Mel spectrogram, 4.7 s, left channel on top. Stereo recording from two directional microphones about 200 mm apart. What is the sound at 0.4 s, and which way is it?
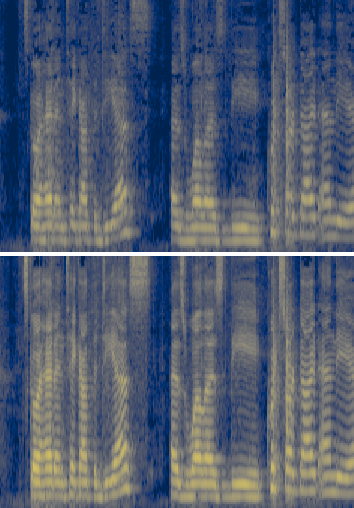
Speech, 45° right (ahead or behind).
